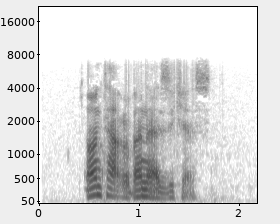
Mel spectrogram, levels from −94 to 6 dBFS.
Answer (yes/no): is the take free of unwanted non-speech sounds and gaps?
yes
